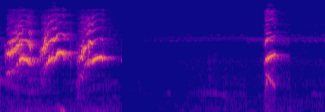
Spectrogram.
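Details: Three rough, drawn-out parrot screeches run together, followed after a long pause by one short sharp squawk.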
